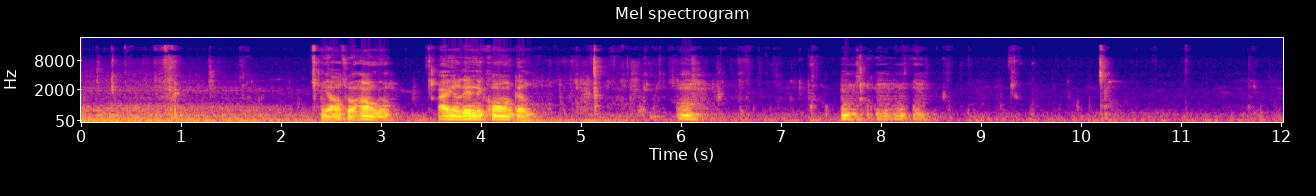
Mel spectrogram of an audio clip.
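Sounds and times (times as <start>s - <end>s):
chewing and biting corn: 4.6s - 10.5s.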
